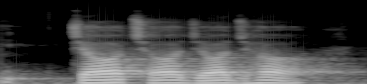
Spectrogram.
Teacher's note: च छ ज झ के उच्चारण में भी संघर्ष होता है, और ये स्पर्श व्यंजन भी है। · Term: स्पर्श संघर्षी व्यंजन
